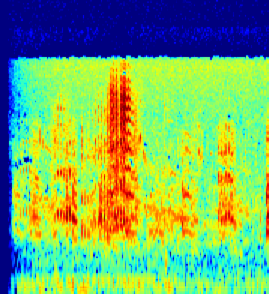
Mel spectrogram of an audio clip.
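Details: A flock of common cranes, winter visitors in Gujarat, India, gives overlapping rolling, trumpeting calls with rich harmonics, several birds at once, rising into a dense chorus mid-clip, then spaced bursts.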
